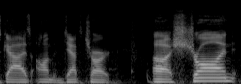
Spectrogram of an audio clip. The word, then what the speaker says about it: Strawn: Strawn, a.k.a. the artist formerly known as Strachan until we all learned how to pronounce his name.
